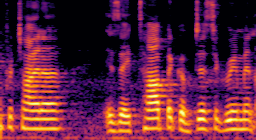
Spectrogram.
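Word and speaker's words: Qin: the original name for china is a topic of disagreement among scholars some people think that it that the word came out of quinn china's unifying dynasty pronounced chin and other others think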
